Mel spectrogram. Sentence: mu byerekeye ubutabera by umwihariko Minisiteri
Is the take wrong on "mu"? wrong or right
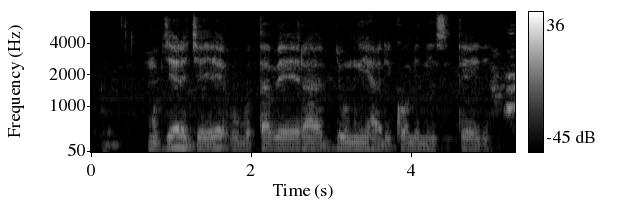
right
